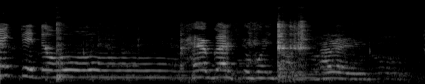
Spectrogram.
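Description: A voice singing, holding one long steady note and then going on in a few shorter phrases.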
